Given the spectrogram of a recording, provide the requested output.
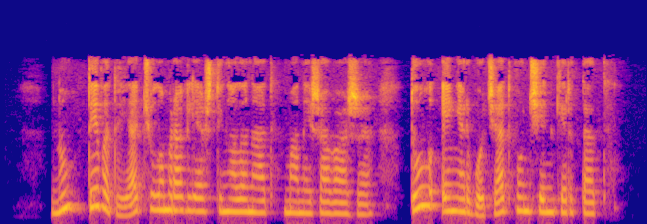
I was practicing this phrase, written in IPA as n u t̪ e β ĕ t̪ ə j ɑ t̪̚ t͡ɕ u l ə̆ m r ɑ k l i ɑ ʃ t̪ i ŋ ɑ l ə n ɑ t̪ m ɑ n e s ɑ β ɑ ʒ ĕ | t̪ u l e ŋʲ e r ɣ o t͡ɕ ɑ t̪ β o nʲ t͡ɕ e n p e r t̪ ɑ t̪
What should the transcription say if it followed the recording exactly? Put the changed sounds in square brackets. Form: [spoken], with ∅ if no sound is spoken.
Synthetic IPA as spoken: n u t̪ e β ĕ t̪ ə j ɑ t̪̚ t͡ɕ u l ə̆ m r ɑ k l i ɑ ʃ t̪ [y] ŋ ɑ l ə n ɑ t̪ m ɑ n e [ʃ] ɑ β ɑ ʒ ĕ | t̪ u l e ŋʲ e r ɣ o t͡ɕ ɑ t̪ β o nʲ t͡ɕ e n [k] e r t̪ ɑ t̪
